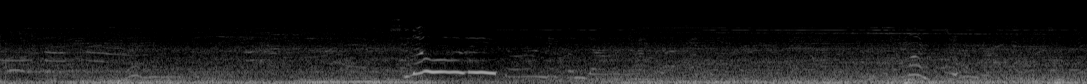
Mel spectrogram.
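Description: Wind rumbling over the on-board microphone of a Slingshot ride capsule as it swings on its bungee cords, with faint rider voices. About four seconds in, a rider gives one held vocal call, about a second long, that cuts off suddenly.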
